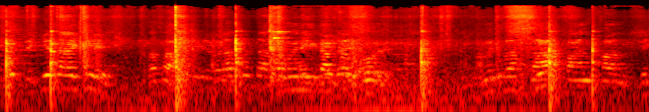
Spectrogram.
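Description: Butcher's cleaver chopping goat meat on a wooden log chopping block: about eight sharp, irregularly spaced strikes, with people talking in the background.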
